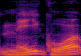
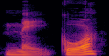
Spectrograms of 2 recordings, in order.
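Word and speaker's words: 美国: We talked about it in episode 26, but to put it very briefly, the third tone is usually a low tone, but many people pronounce it as a rising tone.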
